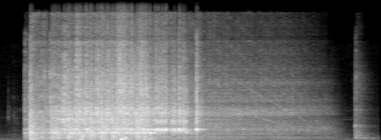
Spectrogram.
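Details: VW Beetle engine sitting two years, on a start stand with a new control box: clattering turnover that fades without catching, then a lone clunk; it ran out of fuel when throttled up again.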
